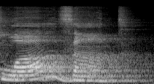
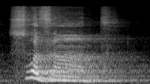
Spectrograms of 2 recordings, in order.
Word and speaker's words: soixante: And this is, try to pronounce this one. I have already given you a clue how to pronounce OI. What is that? Wa. You remember? Wa. So this becomes Swazant. Swazant.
